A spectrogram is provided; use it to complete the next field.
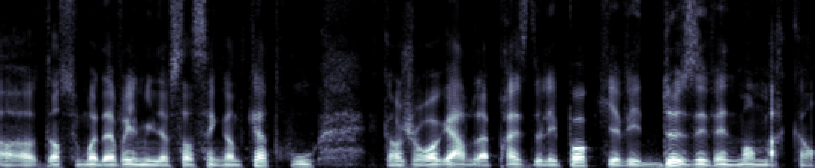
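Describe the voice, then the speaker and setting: In a very clean recording over a silent background, a man speaks with a very deep, low pitch. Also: dry, close sound with no echo. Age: 70s. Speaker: economics professor. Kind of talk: interview. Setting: studio.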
